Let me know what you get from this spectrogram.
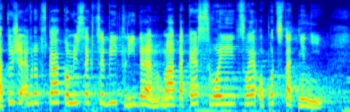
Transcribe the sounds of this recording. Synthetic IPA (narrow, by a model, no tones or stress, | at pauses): ʔat̪o̞ʒɛʔɛvɾopskaːko̞mɪsɛxt͡sɛbiːt̪liːdɾɛmːaːt̪akɛːsvojɪsvojɛʔo̞po̞t̪st̪at̪ɲɛɲiː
